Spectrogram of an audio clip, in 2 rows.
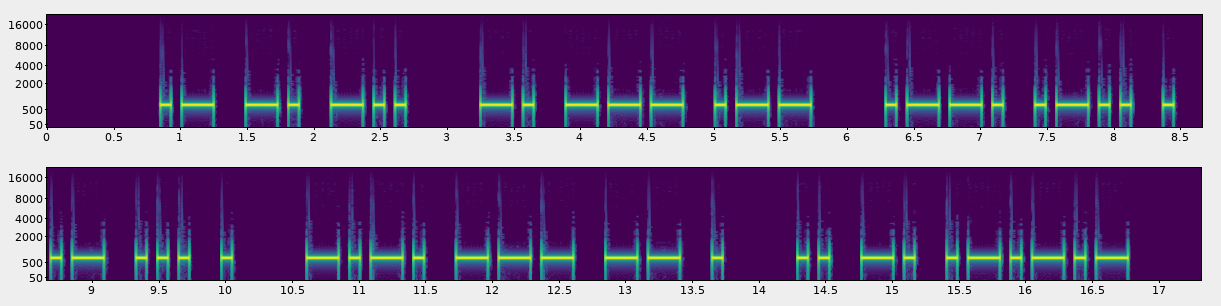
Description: Morse code, heard as a keyed tone, about 15 wpm, 700 Hz. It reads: AND NOW PLEASE COME IN.
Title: Sentences from Top 1500 Words 15wpm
